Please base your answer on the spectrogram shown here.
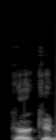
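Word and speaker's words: Gerken: caroline frederickson uh heather gerkin yes kirkin rhymes with merkin nancy gartner yes jack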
